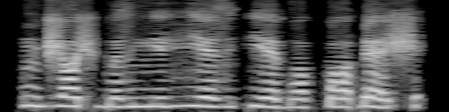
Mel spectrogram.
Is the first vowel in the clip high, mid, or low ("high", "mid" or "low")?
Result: low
